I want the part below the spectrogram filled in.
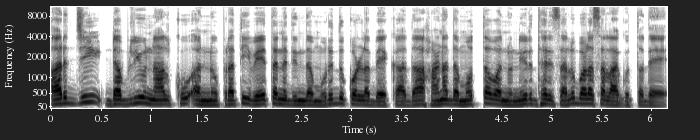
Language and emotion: Kannada, neutral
